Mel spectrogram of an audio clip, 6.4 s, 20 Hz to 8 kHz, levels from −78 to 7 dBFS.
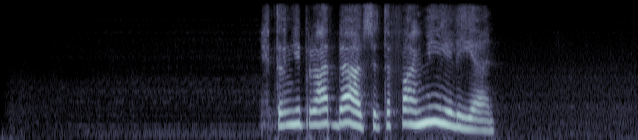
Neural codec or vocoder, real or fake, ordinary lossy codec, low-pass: codec, 16 kHz in and 24 kHz out, 0.6 kbps, FocalCodec, streaming, 2048 codes; fake; none; 7.2 kHz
